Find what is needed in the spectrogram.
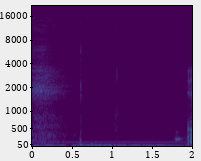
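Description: A man's breathy exhale at the tail of a laugh in the first half second, then a quiet pause with a faint click or two over a low steady hum.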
